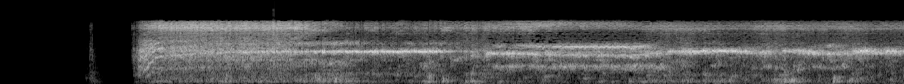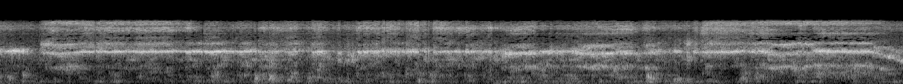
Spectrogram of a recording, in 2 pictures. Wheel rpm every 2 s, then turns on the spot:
20, 220, 220, 220, 230, 230, 230, 230, 200.
none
